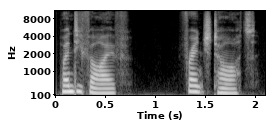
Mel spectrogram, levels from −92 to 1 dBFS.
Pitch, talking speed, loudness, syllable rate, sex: 195 Hz, 85 wpm, -18 LUFS, 3.4 syllables/s, female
